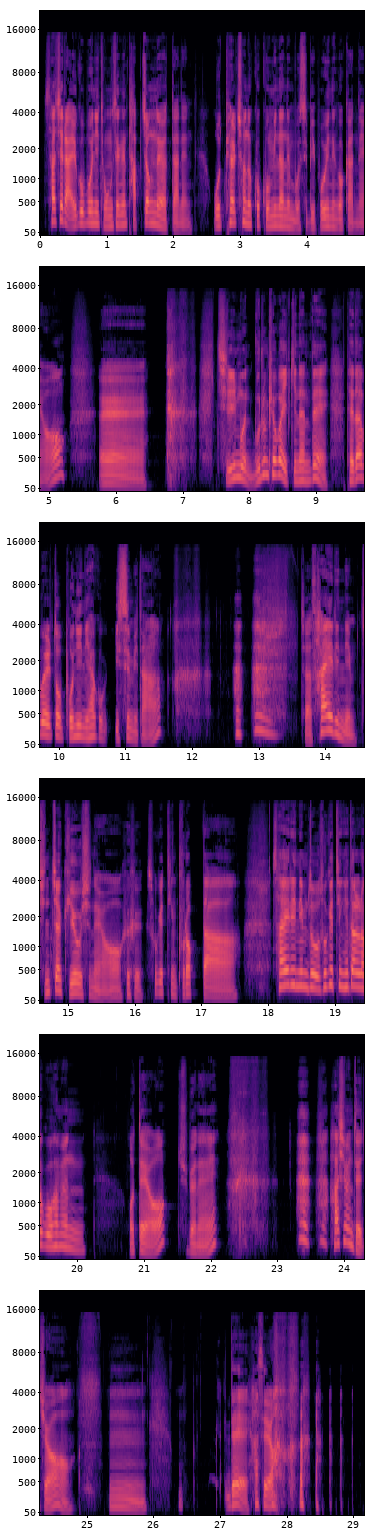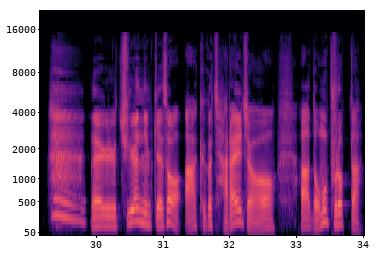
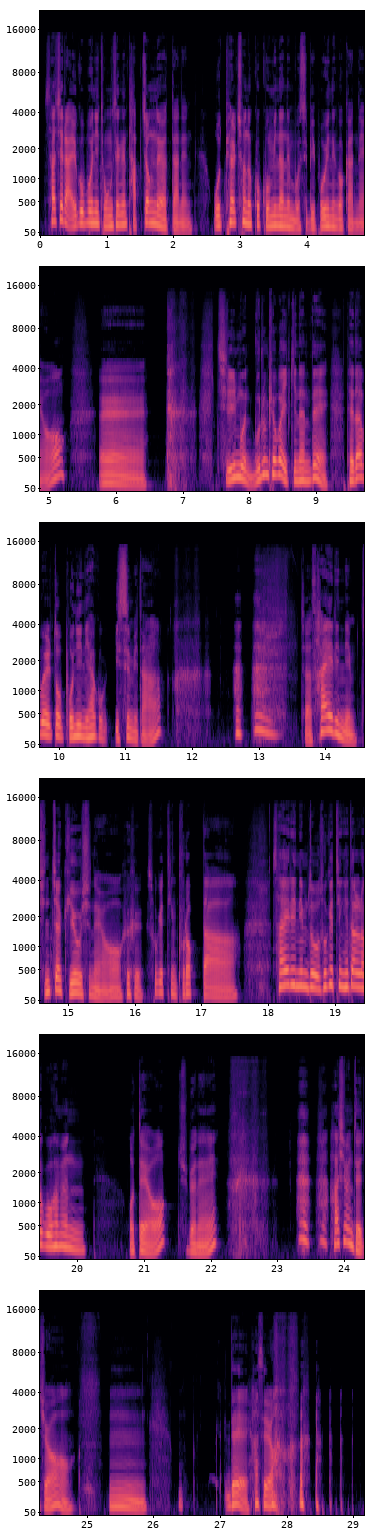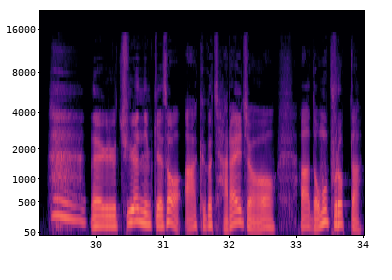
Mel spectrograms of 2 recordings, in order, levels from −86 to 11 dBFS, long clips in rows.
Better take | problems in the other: second | thin; somewhat; fading below 1 kHz

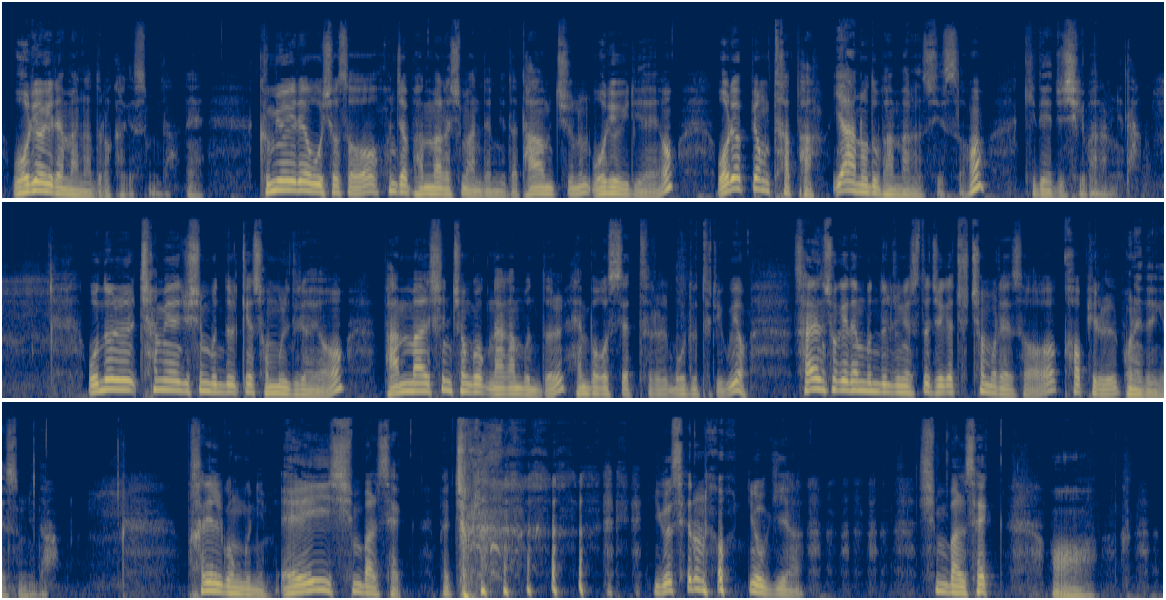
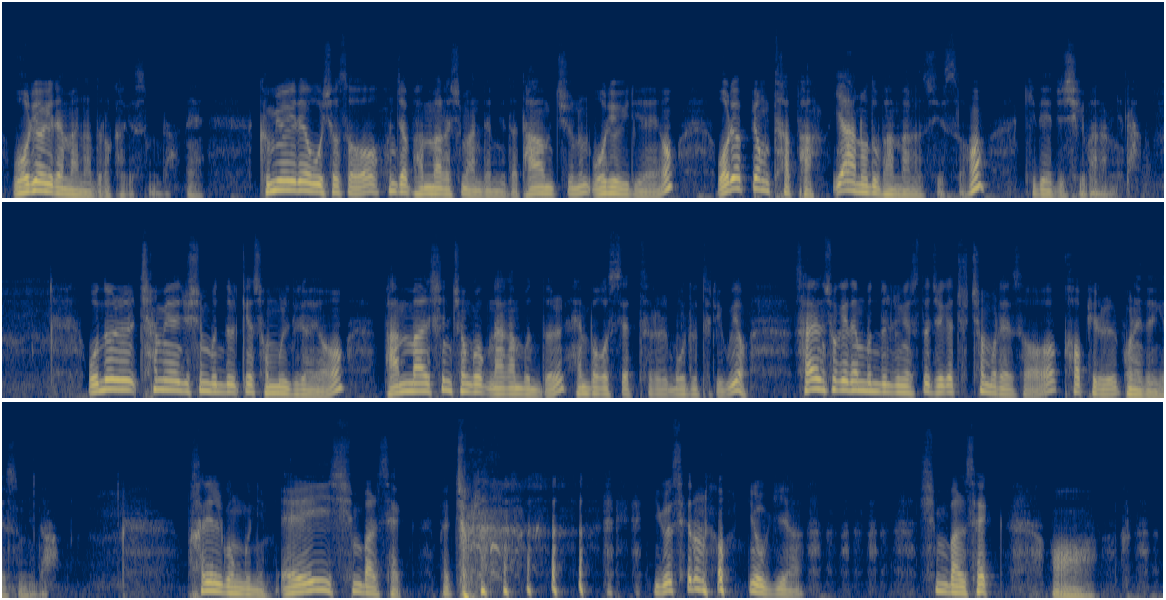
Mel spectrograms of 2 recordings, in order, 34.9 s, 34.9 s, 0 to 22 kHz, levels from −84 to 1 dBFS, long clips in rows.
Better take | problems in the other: first | muffled; very; fading above 3 kHz

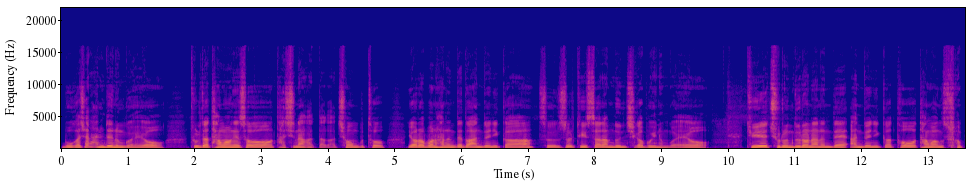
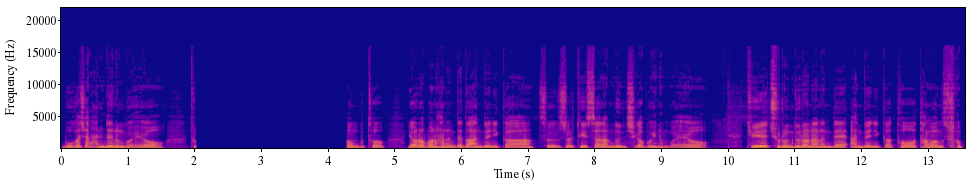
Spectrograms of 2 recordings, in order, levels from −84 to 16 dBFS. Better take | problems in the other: first | audio cutting out; at 2 s for 2 s

